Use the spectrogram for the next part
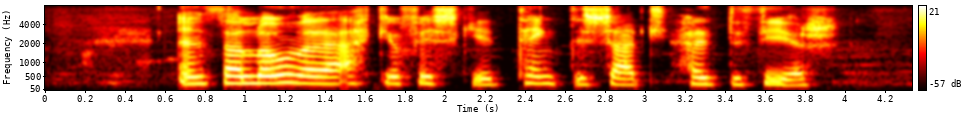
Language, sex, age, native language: Icelandic, female, 13, Polish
